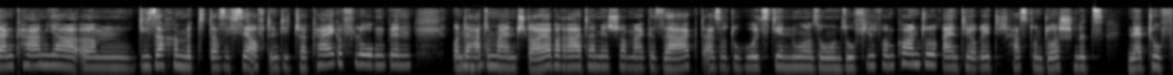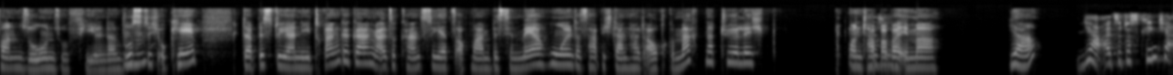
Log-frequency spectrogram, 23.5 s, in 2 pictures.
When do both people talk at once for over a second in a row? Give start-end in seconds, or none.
none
